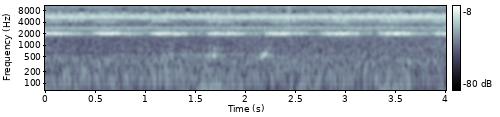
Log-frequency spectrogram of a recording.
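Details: Outdoor evening cricket chorus near a deck, giving a few thin, high chirps spaced about half a second apart against a steady murmur of low noise.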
